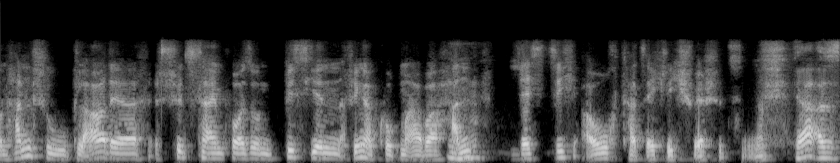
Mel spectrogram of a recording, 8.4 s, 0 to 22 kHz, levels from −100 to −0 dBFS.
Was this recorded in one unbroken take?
no; 2 cuts; at 3.4 s, 5.8 s

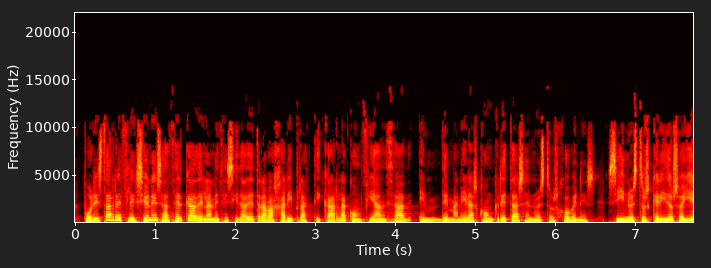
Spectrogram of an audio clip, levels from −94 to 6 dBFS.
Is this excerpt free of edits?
no; 1 cut; at 6.6 s

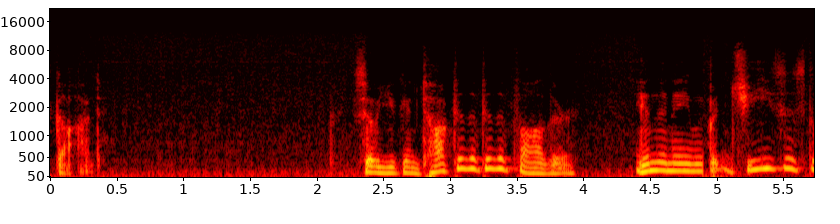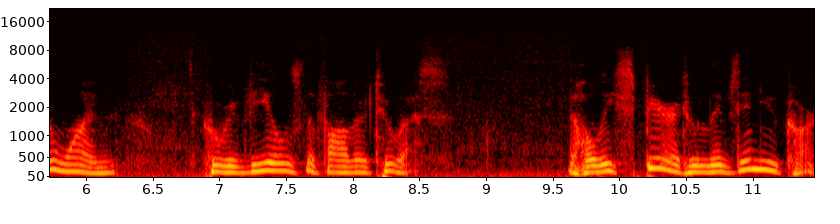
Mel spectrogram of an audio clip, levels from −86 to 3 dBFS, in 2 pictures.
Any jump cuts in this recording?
yes; 3 cuts; at 3.2 s, 4.9 s, 5.7 s

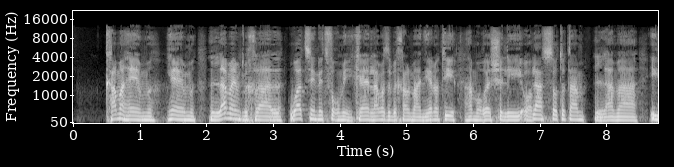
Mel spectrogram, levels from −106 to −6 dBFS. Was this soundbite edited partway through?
yes; 7 cuts; at 1.4 s, 2.0 s, 2.5 s, 3.2 s, 5.9 s, 6.9 s, 7.7 s

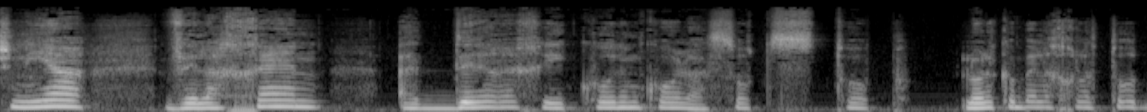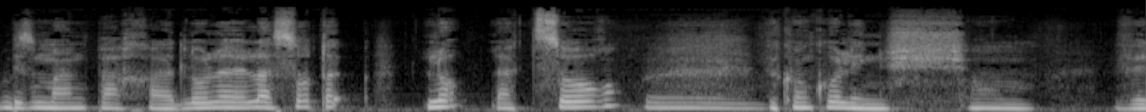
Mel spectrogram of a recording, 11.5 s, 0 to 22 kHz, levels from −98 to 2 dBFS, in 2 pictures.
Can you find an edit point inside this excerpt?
no; 0 cuts

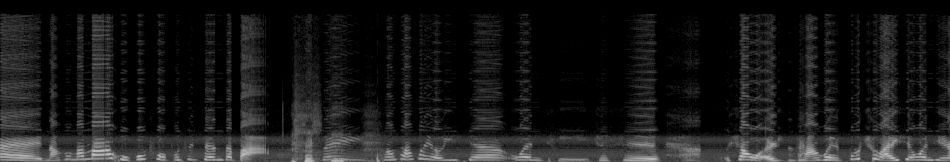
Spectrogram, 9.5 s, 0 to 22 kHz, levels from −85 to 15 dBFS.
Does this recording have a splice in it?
yes; 1 cut; at 8.4 s

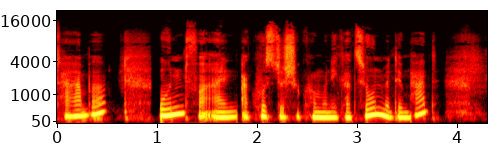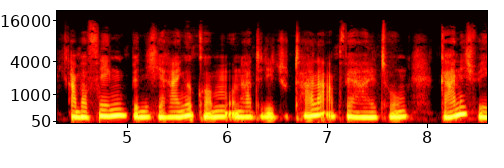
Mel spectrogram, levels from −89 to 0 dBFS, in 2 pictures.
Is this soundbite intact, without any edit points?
no; 4 cuts; at 0.9 s, 1.8 s, 3.5 s, 4.7 s

